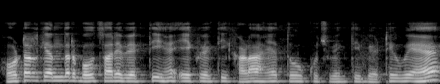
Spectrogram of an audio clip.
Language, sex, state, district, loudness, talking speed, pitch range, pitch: Hindi, male, Jharkhand, Deoghar, -19 LUFS, 230 wpm, 140-160 Hz, 150 Hz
